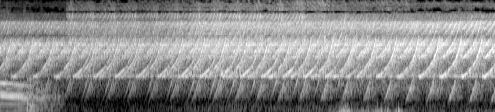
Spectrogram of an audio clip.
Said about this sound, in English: So she opens the inside door to the garage, and the second she opens it, the entire house alarm goes off.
